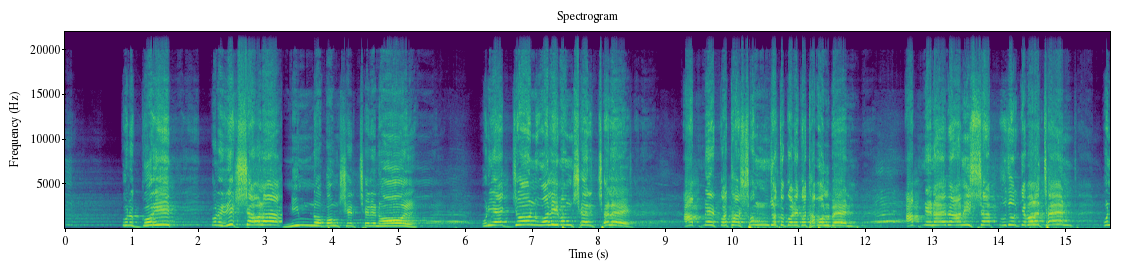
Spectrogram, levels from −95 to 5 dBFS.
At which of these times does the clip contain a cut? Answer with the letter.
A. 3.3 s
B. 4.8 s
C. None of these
A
